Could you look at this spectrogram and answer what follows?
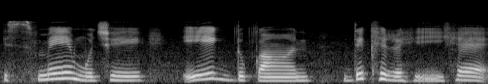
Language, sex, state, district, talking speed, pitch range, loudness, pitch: Hindi, female, Madhya Pradesh, Katni, 85 wpm, 180-225 Hz, -16 LUFS, 190 Hz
